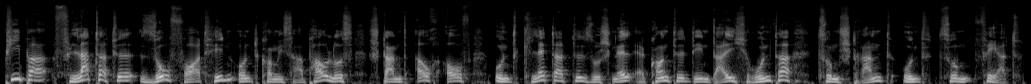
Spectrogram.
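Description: Slow, lively children's storyteller. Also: medium pitch, slightly rough.

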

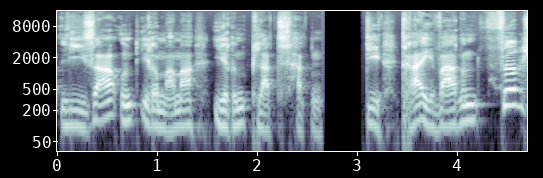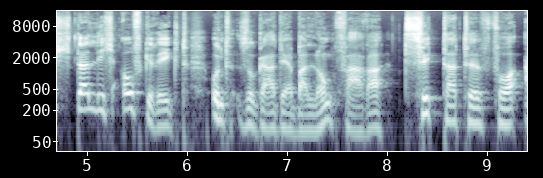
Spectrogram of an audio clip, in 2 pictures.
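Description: A man reading a children's story aloud in a gentle, explaining way, sometimes repeating small words. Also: medium pitch.

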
